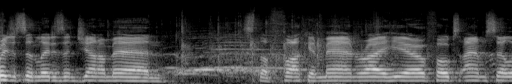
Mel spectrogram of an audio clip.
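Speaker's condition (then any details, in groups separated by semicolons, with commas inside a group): No condition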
